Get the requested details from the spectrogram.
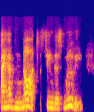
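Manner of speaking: hard, aggressive, forceful stress on the word not. Showing how stressing a word changes a sentence, strong emphasis on not. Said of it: "It sounds more angry. It sounds more aggressive".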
